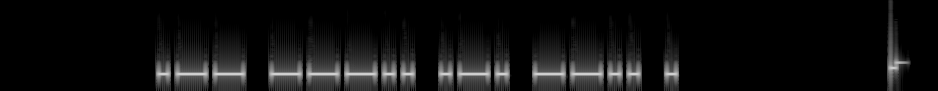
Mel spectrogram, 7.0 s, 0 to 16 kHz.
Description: Morse code, heard as a keyed tone, about 17 wpm, 700 Hz. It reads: W8RZE
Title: USA Call Signs - 5 Characters - 2x Character Spacing - 17wpm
